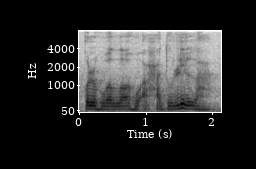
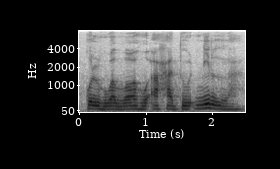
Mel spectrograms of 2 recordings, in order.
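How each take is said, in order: First: Ahad is linked to Allah with an l sound. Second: Ahad is linked to Allah with an n sound. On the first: The speaker calls it wrong. "Ada orang yang keliru" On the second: The speaker calls it right. "Harusnya gimana?"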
